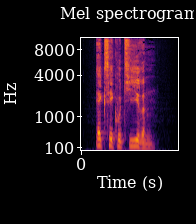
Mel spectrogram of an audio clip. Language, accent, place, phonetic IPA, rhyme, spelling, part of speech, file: German, Germany, Berlin, [ɛksekuˈtiːʁən], -iːʁən, exekutieren, verb, De-exekutieren.ogg
- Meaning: 1. to execute (kill) 2. to seize, to impound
